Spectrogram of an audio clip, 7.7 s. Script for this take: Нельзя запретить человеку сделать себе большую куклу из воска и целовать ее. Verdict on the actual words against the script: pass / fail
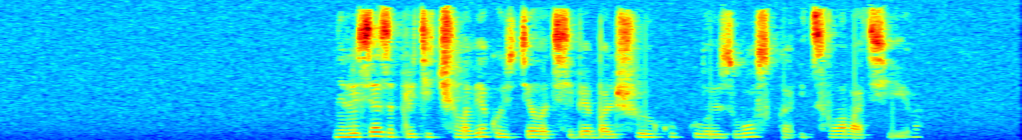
pass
